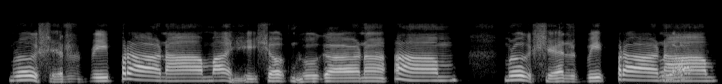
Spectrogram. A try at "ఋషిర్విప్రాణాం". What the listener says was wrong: మీరు పైకి అంటున్నారండి. ఋషిర్విప్రాణాం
